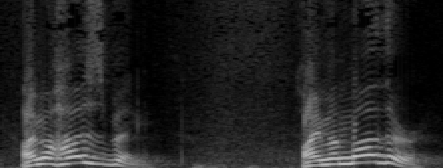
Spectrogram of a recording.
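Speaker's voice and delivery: ordinary delivery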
